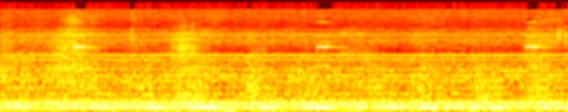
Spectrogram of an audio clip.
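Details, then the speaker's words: Konica Minolta scanner running a scan: quiet mechanical whirr with short, high, repeated squeaks about every second; something in the drive is squeaking. "these terrible squeaks folks it's not a good look for the company that made this machine Konica Minolta"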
